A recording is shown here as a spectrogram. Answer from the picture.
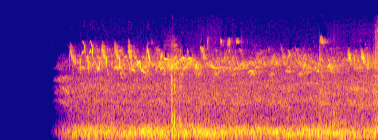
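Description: Silence, then outdoor ambience fades in about a second in: small birds singing in many quick, high chirps over a faint steady hiss.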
